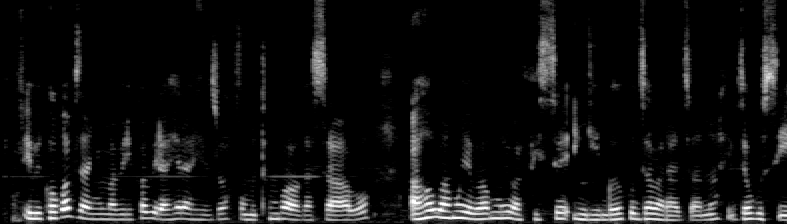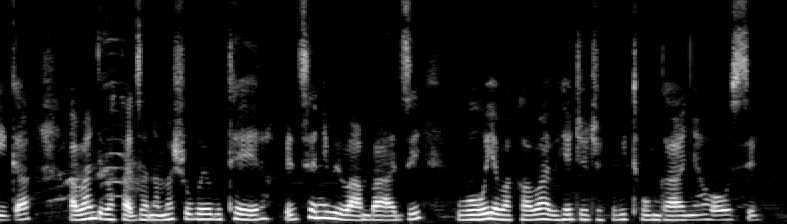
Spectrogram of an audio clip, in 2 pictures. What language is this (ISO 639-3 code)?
run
